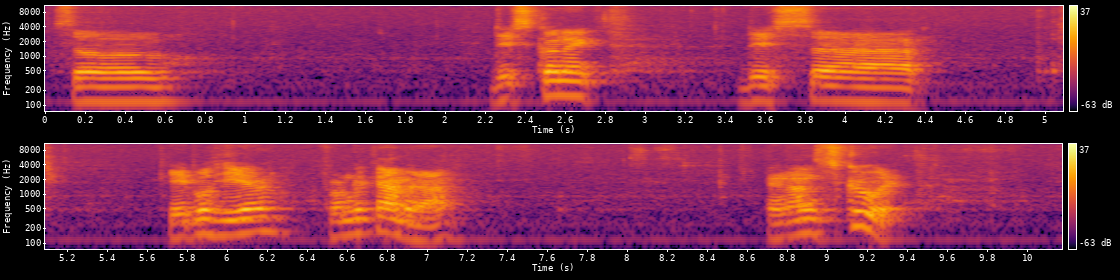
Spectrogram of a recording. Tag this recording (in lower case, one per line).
speech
